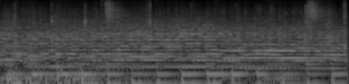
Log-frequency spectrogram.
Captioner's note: applauses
